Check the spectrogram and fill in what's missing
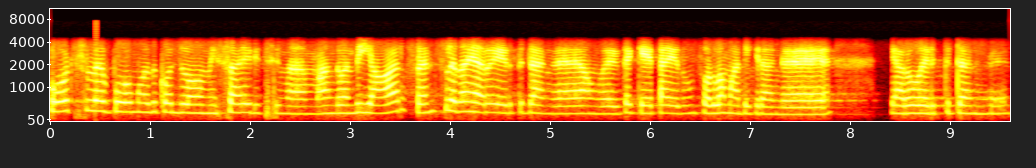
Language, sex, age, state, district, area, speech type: Tamil, female, 18-30, Tamil Nadu, Cuddalore, rural, conversation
